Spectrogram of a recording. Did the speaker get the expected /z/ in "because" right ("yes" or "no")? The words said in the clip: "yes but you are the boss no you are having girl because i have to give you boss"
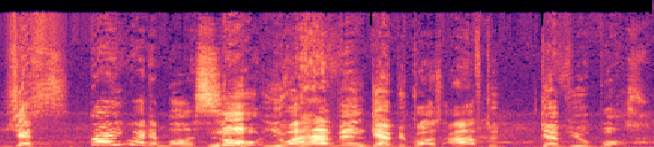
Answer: no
